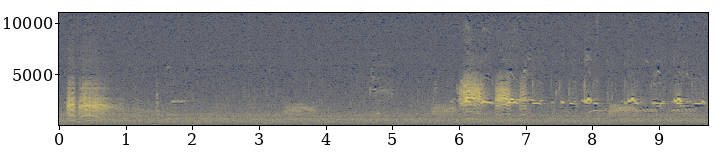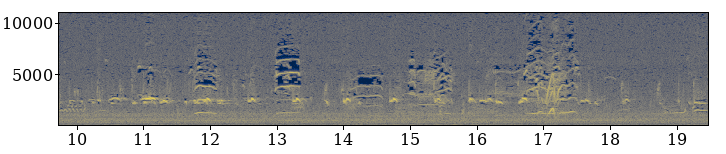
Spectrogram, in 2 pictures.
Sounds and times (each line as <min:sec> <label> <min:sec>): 0:00.1 geese 0:00.8
0:04.6 wading birds 0:19.4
